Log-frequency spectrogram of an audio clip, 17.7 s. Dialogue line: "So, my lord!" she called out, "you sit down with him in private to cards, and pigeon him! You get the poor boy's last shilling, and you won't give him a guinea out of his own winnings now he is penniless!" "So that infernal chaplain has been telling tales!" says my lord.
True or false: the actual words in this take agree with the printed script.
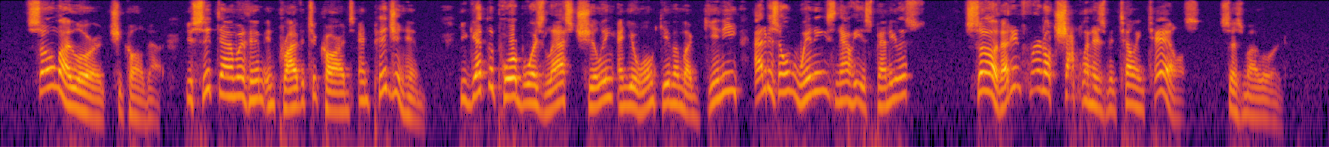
true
